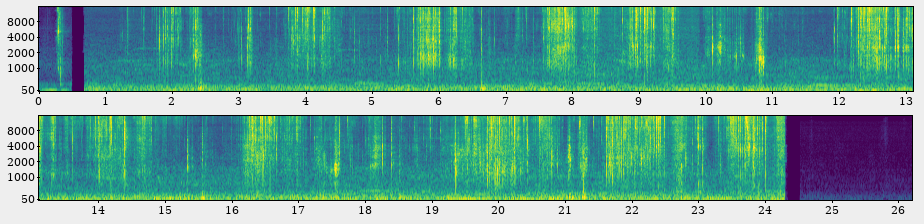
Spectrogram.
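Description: Slime being squeezed, pressed and pulled apart by fingers, giving repeated crackling, crunching bursts every second or so.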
